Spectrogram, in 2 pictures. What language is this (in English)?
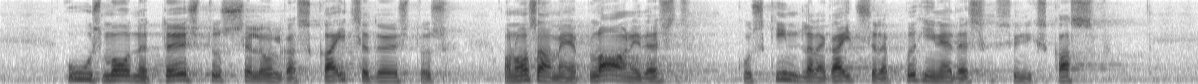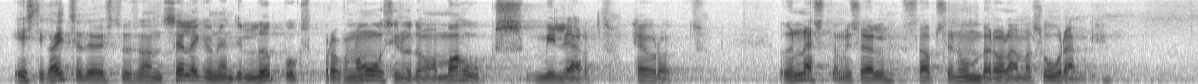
Estonian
